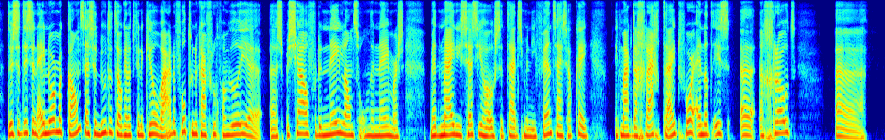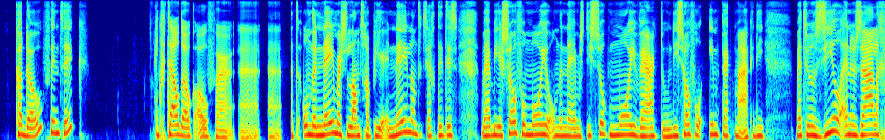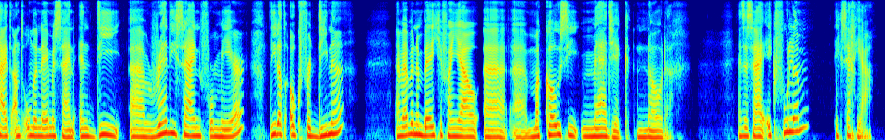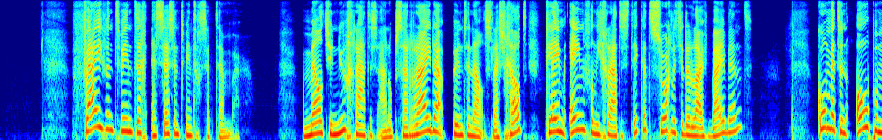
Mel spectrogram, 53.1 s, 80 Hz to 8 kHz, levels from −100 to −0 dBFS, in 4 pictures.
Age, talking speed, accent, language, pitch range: 40-59, 175 wpm, Dutch, Dutch, 170-215 Hz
